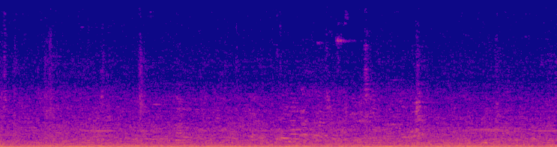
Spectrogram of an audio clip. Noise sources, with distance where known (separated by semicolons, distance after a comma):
person or small group talking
